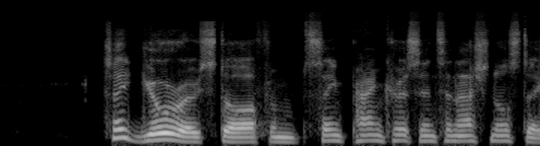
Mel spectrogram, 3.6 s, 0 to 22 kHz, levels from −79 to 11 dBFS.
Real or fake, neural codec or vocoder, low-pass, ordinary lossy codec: fake; autoencoder, 48 kHz, 128 numbers a frame, DAC-VAE, trained on Japanese speech; 19.8 kHz; Opus, 16 kbps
